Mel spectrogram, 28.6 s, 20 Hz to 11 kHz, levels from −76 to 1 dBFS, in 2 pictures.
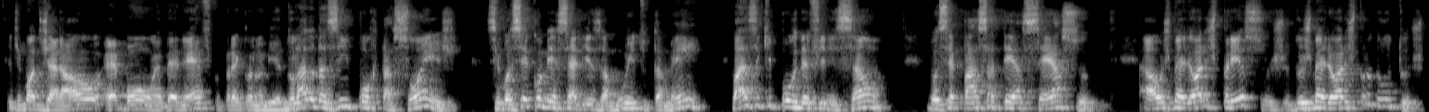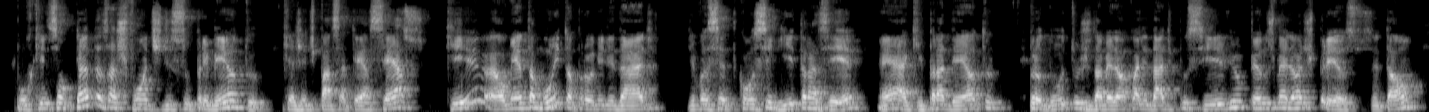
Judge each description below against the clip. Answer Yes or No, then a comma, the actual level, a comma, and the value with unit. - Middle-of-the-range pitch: Yes, medium, 155 Hz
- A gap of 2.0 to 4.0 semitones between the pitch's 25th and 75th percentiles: No, average, 4.8 semitones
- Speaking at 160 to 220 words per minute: No, average, 145 wpm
